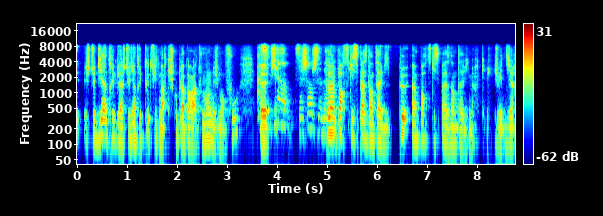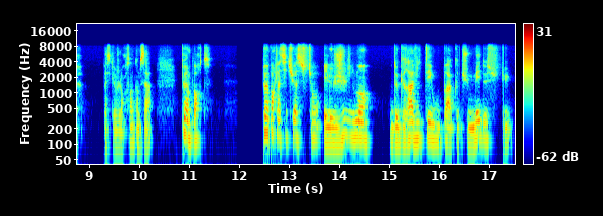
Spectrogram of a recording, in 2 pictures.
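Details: Adult man speaking; Normal speech.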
